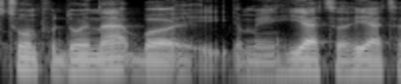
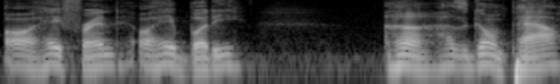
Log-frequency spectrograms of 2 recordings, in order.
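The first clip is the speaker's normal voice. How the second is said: play-acted overly cordial, chummy voice, pitched up; 5 semitones higher than usual. Retelling how a rival greets him in person: imitating an overly cordial greeting. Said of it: "he's been pretty cordial".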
